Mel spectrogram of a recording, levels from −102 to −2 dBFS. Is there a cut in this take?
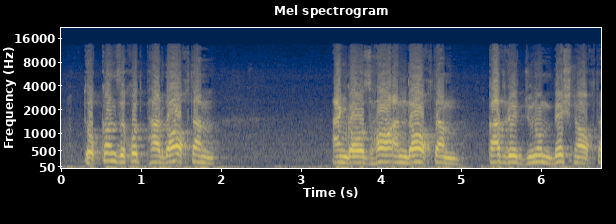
no; 0 cuts

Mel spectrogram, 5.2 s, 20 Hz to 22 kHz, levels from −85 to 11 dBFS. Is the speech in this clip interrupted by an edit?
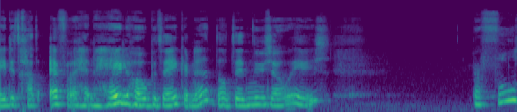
no; 0 cuts

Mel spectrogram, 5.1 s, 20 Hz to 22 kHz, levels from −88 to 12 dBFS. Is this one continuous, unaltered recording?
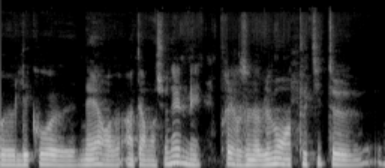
no; 1 cut; at 3.9 s

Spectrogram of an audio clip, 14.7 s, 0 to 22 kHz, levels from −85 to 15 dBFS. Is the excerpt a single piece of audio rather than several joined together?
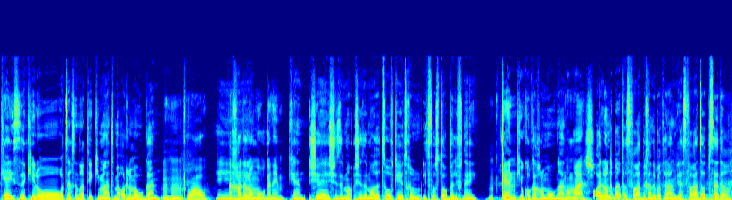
yes; 0 cuts

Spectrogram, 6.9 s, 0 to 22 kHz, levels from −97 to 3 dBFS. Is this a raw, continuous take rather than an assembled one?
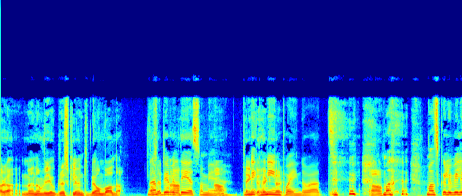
no; 1 cut; at 2.3 s

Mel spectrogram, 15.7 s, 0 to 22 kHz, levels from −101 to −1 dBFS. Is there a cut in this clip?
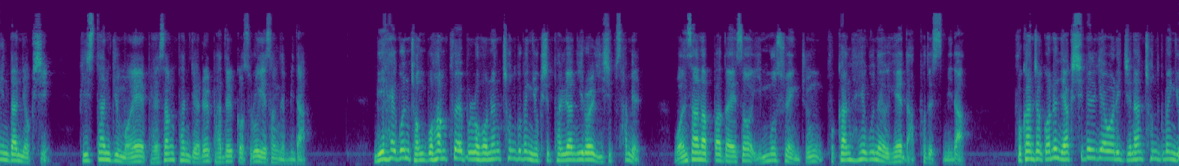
no; 0 cuts

